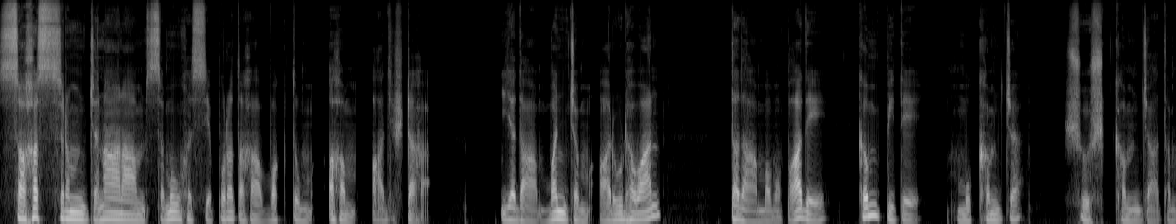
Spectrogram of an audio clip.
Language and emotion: Sanskrit, fearful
